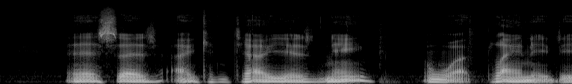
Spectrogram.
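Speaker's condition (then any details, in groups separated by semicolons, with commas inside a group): ALS; affects chest and throat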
